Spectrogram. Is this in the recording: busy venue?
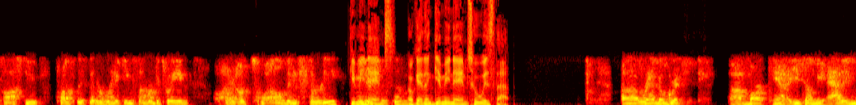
no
